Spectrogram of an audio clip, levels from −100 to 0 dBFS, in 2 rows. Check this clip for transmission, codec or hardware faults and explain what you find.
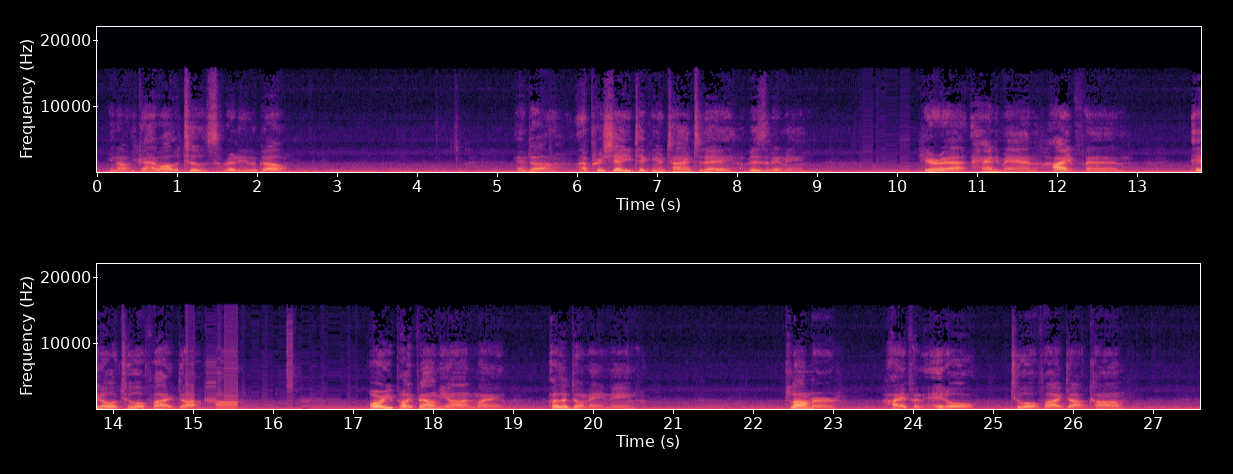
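Two episodes of robotic sound from repeated short buffers occur, at 9.54–10.23 s and at 14.91–17.09 s. In both, the audio turns into a rigid, metallic buzz pitched at 93.8 Hz that only loosely tracks the underlying sound. The likely cause is audio arriving too seldom, with the playback side repeating a recent slice of roughly 10.7 ms to fill the gap. This suggests a buffer of about that length. Most of the real audio in these stretches is skipped and replaced by repeats.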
